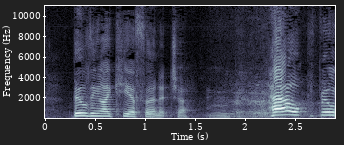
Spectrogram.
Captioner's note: laughter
